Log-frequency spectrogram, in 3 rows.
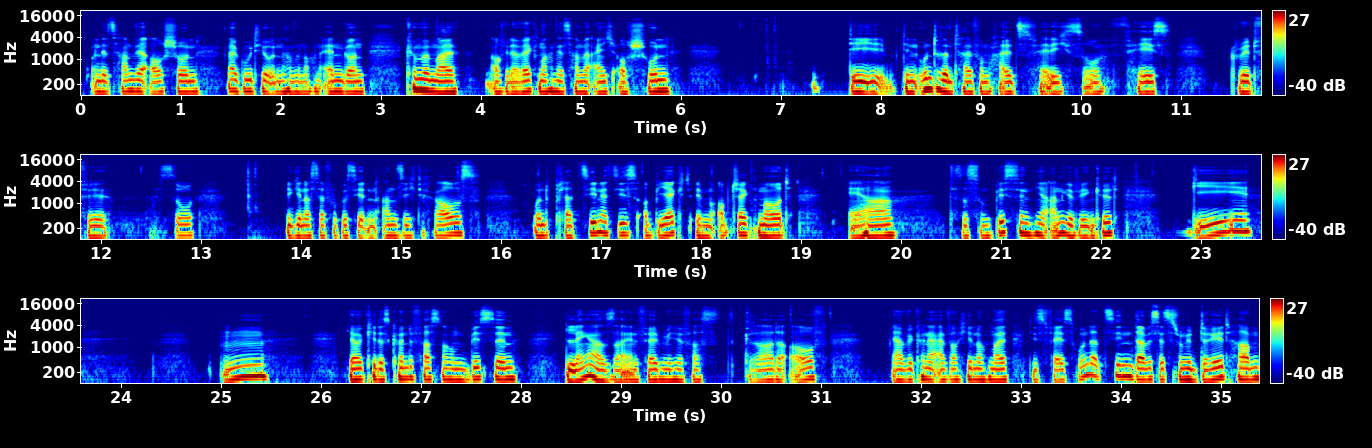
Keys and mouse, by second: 0.4 middle click, 2.0 click, 3.4 3, 3.7 click, 4.6 x, 6.8 2, 8.8 middle click, 10.5-11.6 drag, 11.8 middle click, 13.5 KP_Divide, 14.2 middle click, 15.6 KP_3, 16.5-16.9 shift+middle drag, 17.2 Tab, 18.3 shift+middle click, 19.2 r, 21.5 click, 23.4 drag, 23.6-24.5 middle drag, 25.0-25.8 drag, 27.2-28.2 drag, 28.8-30.4 middle drag, 30.7 Tab, 31.3-32.2 middle drag, 32.9 middle click, 33.8 middle click.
